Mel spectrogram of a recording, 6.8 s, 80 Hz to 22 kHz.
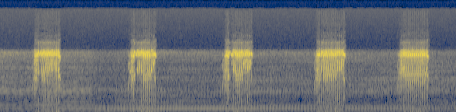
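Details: Owl at 5:27 AM on March 24, 2013, giving five breathy, screechy hisses of about half a second each, evenly spaced about 1.3 seconds apart, with a low constant hum underneath.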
